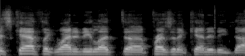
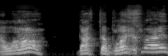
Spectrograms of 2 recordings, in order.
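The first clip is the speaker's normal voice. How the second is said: put-on higher-pitched old man voice; 5 semitones higher, 4 dB louder than usual.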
